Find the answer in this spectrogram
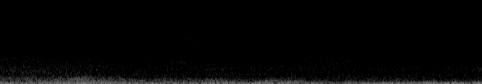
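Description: Small birds chirping and twittering in quick, short rising and falling notes, over a steady low rumble.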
